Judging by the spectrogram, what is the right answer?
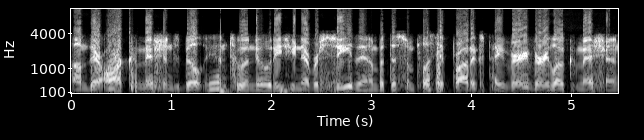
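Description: A man with an ordinary speaking voice talks at a fairly quick pace with ordinary pitch variation, the sound dry and close with no echo. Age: 50s. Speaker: annuity agent and author. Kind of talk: podcast interview.

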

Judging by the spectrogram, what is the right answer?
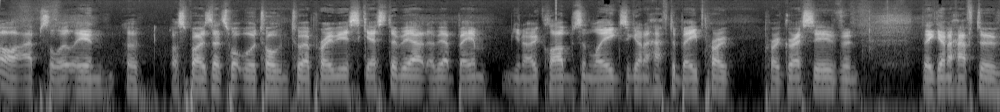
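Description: Bright and sharp in tone, a man speaks at a fairly quick pace with an Australian accent. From East Gippsland, Victoria, Australia. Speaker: radio host. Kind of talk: radio interview.

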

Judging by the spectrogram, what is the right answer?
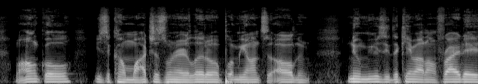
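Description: On a very clean recording with a silent background, a man speaks very fast with an American accent. His pitch is medium and his intonation monotone and flat. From Tucson, Arizona (south side). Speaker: DJ and artist manager. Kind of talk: casual interview. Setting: on location at a restaurant.

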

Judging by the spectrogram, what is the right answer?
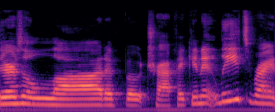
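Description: In a very clean recording with a silent background, a woman speaks in an ordinary speaking voice of medium pitch with fairly even intonation. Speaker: podcast host. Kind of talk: casual chat.

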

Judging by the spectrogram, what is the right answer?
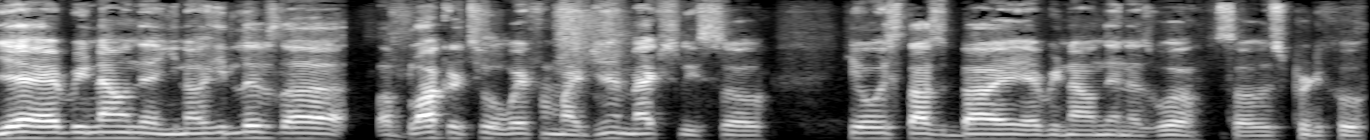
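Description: A man's medium-pitched voice at a very fast pace, with fairly even intonation, in a dry, close sound with no echo and a very clean recording against a silent background. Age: 20s. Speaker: professional boxer. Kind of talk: interview.

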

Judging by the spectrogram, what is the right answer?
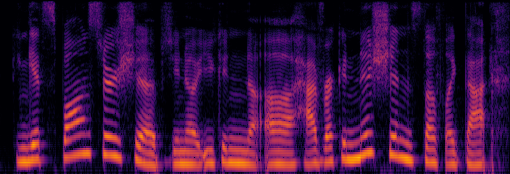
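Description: With a normal speaking voice, a woman talks at a fairly quick pace and with lively intonation on a very clean recording with a silent background. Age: 30s. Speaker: streamer and podcast co-host. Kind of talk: casual chat. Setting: live stream.

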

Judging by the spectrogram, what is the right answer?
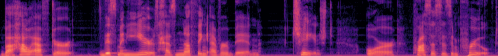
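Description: A woman at a fairly slow pace in a very clean recording with a silent background. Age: 40s. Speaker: podcaster sharing personal therapy experiences. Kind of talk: personal monologue. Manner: casual, conversational with laughs.

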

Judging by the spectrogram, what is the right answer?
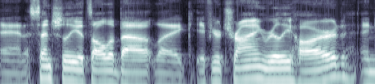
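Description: This is a man with an ordinary speaking voice at a medium pitch and ordinary pitch variation. He talks at a fairly quick pace in a very clean recording with a silent background. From US Midwest, rural Illinois. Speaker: sommelier and wine bar owner. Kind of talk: casual chat.

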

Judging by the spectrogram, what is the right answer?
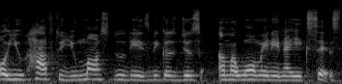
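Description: A woman with a Colombian accent speaks at a moderate pace and a fairly high pitch. The recording is very clean, with a silent background. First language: Spanish. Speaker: social media coach. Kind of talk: casual panel chat.

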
